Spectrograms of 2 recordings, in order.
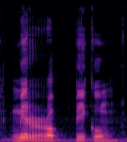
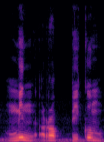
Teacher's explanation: Masuk, ya, masuk tanpa berdengung. Begitu juga ini mir rabbikum, masuk di ro-nya, mir rabbikum, bukan min rabbikum, bukan, tapi mir rabbikum. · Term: idgham bila guna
